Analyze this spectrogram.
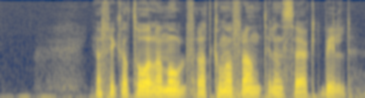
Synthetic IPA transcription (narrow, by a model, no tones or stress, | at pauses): jɑːɡfɪkːat̪ʰoːlamuːd̪fœɾat̪kʰɔmːafɾamːt̪ʰɪlɛnsøːkt̪bɪld̪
